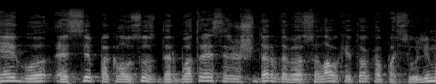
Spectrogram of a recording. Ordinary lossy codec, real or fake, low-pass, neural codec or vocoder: AAC, 48 kbps; real; 14.4 kHz; none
